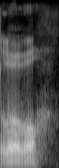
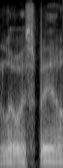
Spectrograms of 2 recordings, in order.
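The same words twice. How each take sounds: First: It is pronounced the local Kentucky way. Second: It is pronounced an outsider's way. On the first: This is how people from Kentucky say it. The speaker calls it right. "we say Louisville" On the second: This is how people not from Kentucky say it. The speaker calls it wrong. "not Louisville"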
